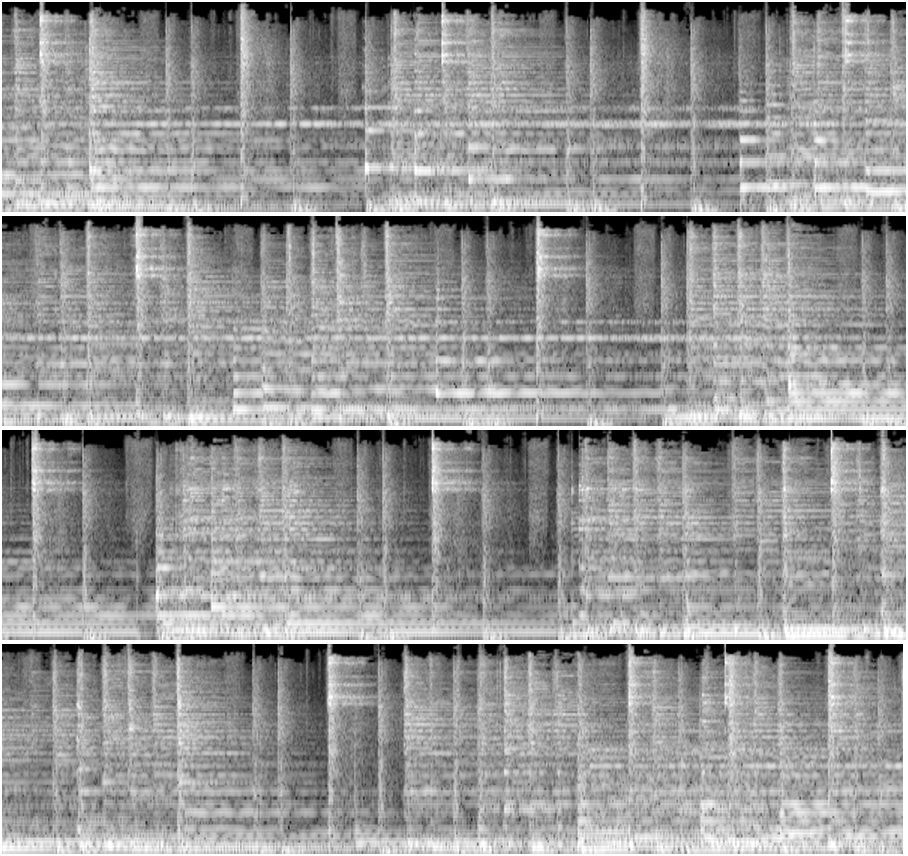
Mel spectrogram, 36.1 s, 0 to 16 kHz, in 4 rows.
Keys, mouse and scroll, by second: 0.0 right click, 0.2 a, 0.7 right click, 1.2 scroll down 3, 1.4-2.7 middle drag, 2.7 click, 2.9 shift+middle click, 3.5 Tab, 3.6-4.0 drag, 4.0-6.1 shift+middle drag, 6.1 click, 6.6 Tab, 7.2 scroll down 1, 7.4-11.2 middle drag, 11.2 Tab, 11.4 click, 11.6 ctrl+a, 12.2 Tab, 13.1 s, 15.1 middle click, 15.3-16.3 scroll up 2, 15.6 middle click, 16.3 middle click, 17.1 s, 19.7 click, 19.9 scroll down 1, 21.1 click, 21.6 ctrl+j, 22.5 ctrl+a, 23.0 click, 23.3 middle click, 23.6 ctrl+s, 24.0 shift+middle click, 24.1 shift+scroll up 1, 24.2 scroll down 2, 24.5 middle click, 24.6 ctrl+scroll up 1, 24.7 ctrl+s, 25.0 click, 25.2 scroll up 2, 25.7-29.1 middle drag, 29.1-29.5 drag, 29.5 middle click, 29.8 Tab, 30.5 scroll down 3, 30.9 a, 32.8-34.3 drag, 34.3 Tab, 36.0 right click.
